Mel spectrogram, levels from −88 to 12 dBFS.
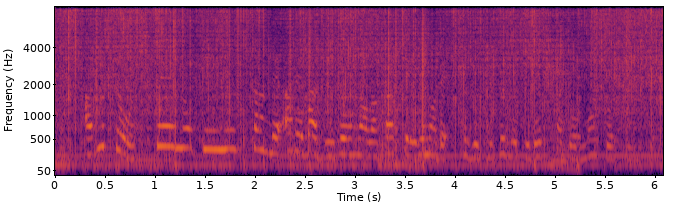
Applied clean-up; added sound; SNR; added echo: none; Tools; -1 dB; reverberation time 0.2 s.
